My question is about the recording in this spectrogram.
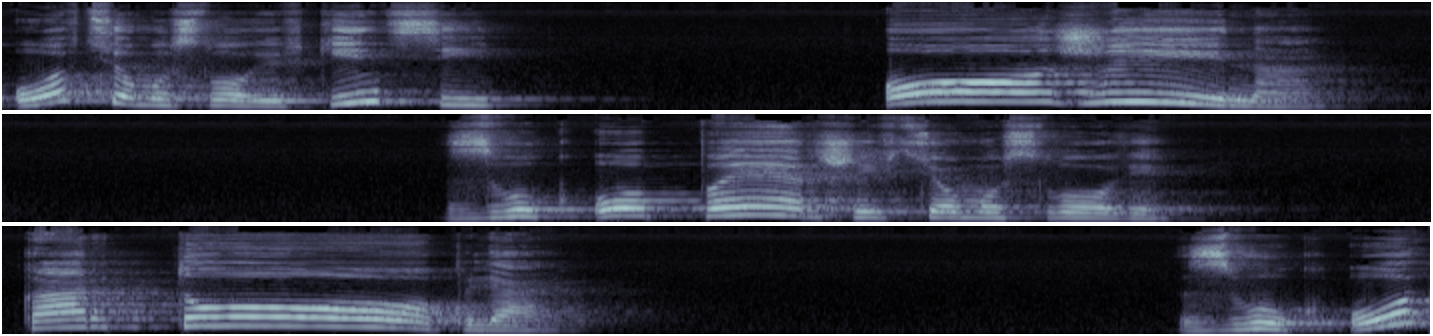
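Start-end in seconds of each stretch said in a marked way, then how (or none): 3.3-5.0 Ожина with a long, high opening О; виділений звук О. Shown as a demonstration. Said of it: "Визначимо місце звука О у цих словах". 10.8-12.7 Картопля with the middle О held long and raised; виділений звук О. Shown as a demonstration. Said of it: "Визначимо місце звука О у цих словах".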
